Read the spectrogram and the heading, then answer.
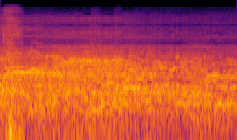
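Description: A dense, unbroken wall of eerie screaming and wailing voices, loud and chaotic, swells together with a harsh hellish roar throughout the whole stretch.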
